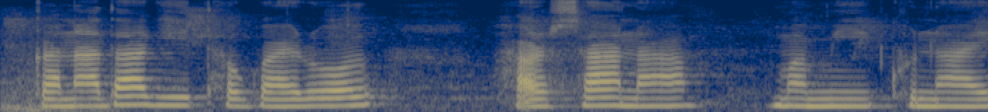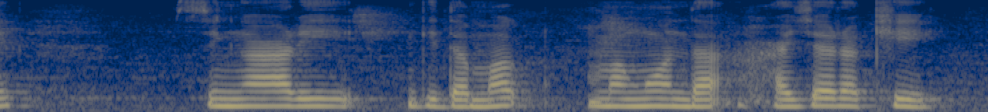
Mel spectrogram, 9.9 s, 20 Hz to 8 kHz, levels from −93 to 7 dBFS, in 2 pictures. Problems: background sounds at intervals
